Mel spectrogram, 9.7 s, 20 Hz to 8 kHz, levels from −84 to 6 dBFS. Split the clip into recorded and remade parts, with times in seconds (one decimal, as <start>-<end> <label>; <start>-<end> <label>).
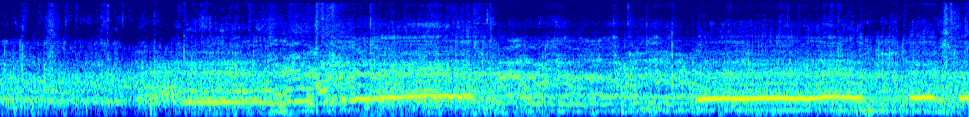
0.0-2.7 recorded; 2.7-3.8 remade; 3.8-5.0 recorded; 5.0-7.0 remade; 7.0-9.7 recorded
